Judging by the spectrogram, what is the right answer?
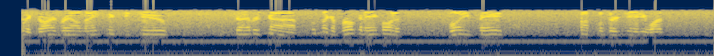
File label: Highway Patrol, Phoenix Metro West Area, scanner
